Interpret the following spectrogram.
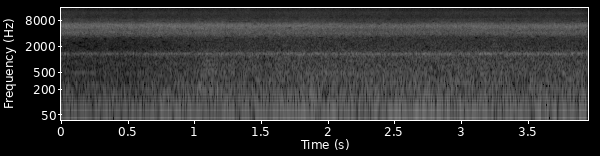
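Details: Steady roaring drone from billions of periodical cicadas that emerged in Illinois after 17 years underground, a high shimmering hiss layered over a constant lower whine.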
